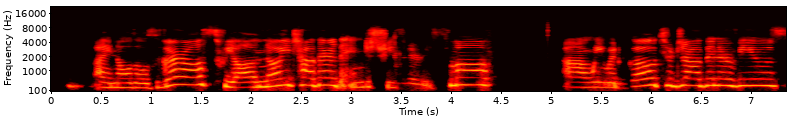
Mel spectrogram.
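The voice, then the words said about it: African-accented English. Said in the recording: “my accent as an African”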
